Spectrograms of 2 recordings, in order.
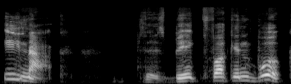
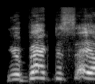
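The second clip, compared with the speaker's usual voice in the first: eager greeting; 13 semitones higher, 6 dB louder than usual. Retold or imitated. Others repeat the greeting.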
